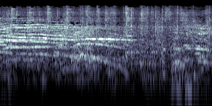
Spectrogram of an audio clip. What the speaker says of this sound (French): Maintenant, l'applaudissement pour le DJ MX, s'il vous plaît.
